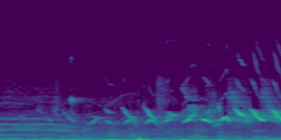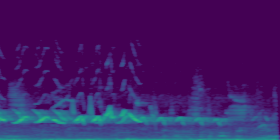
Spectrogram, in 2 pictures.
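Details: Trinidad bullfinch, a bird in its first black plumage, delivering a fast continuous twittering song of high slurred notes rising and falling in rapid succession, with a dull thump near the start and low background rumble.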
